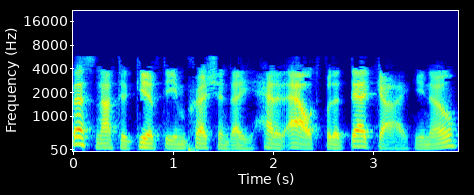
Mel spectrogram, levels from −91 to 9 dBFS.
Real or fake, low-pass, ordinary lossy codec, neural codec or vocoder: fake; 7.2 kHz; MP3, 24 kbps; codec, 16 kHz, about 1 kbps, DyCAST, with the encoder's durations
